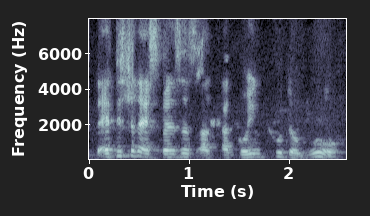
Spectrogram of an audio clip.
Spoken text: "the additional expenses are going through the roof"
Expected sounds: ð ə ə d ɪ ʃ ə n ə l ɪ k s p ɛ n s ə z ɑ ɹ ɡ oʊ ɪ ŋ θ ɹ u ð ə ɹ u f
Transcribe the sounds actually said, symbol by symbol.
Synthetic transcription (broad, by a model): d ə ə d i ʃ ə n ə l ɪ k s p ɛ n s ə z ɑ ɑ ɡ oʊ ɪ ŋ t ɹ u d ə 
